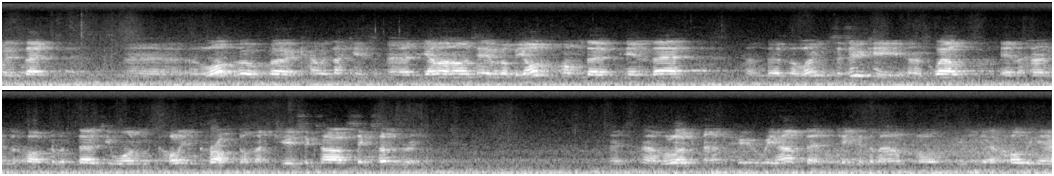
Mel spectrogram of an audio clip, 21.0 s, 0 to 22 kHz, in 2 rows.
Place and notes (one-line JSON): {"title": "Jacksons Ln, Scarborough, UK - gold cup 2022 ... 600cc qualifying ...", "date": "2022-09-16 13:58:00", "description": "the steve henshaw gold cup 2022 ... 600cc qualifying group 1 and group 2 ... dpa 4060s clipped to bag to zoom f6 ...", "latitude": "54.27", "longitude": "-0.41", "altitude": "144", "timezone": "Europe/London"}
